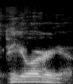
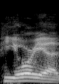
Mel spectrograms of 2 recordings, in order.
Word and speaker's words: Peoria: or what is it is it P Illinois am I right on that I think you you seem to take a syllable out of it when you say it yeah I think I do I got Mushmouth with it I think it's Peoria Peoria there we go Peoria I think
